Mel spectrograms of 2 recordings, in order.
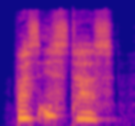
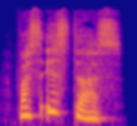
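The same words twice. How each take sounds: First: Quieter, frightened first ask; hushed alarm; horrified question. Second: Higher, panicked repeat; rising alarm, pitched up; horrified question. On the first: Mother asking the officer, hushed alarm. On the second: Mother asking the officer again, panicked and higher. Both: Acted. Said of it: "fragte entsetzt".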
